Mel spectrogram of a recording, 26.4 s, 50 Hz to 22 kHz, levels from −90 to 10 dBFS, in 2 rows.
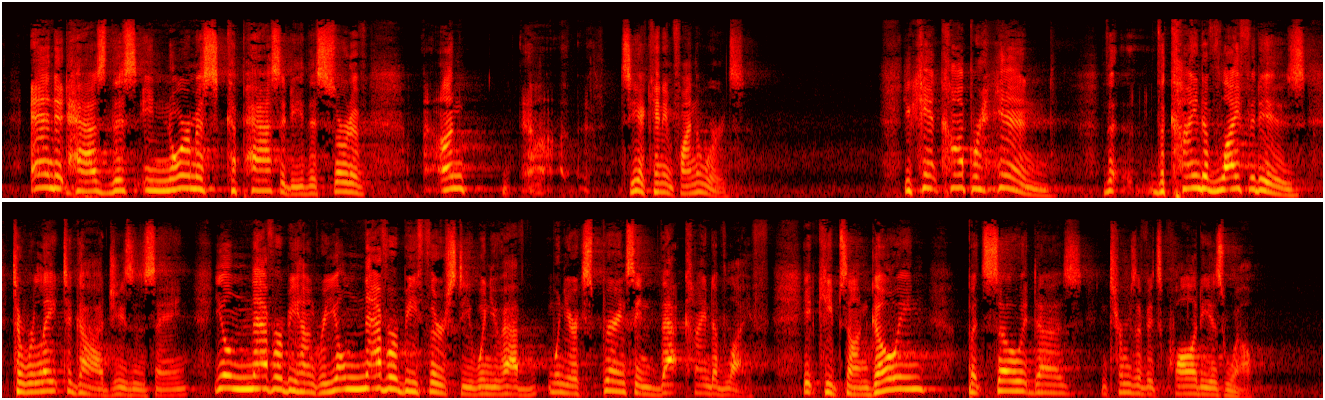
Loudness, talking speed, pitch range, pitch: -29 LUFS, 155 wpm, 150-225 Hz, 185 Hz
